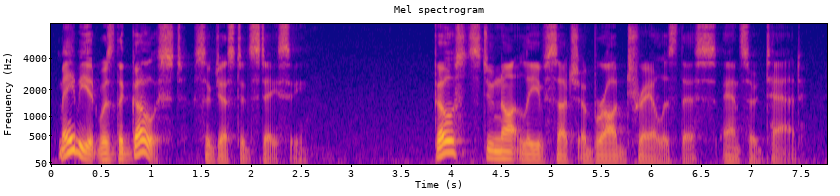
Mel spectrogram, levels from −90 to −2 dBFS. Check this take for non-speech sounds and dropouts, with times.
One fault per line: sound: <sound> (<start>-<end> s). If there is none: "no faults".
no faults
